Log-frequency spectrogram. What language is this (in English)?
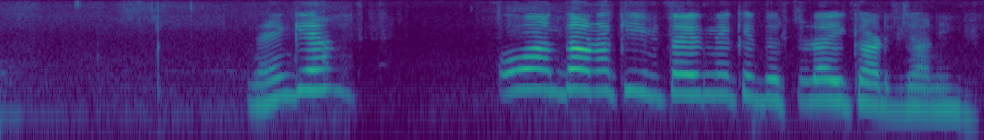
Punjabi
